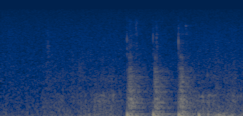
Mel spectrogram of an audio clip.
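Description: A few sharp knocks in quick succession in the second half, from a paintbrush being wedged behind a painting board on a wooden easel to stop the board wobbling.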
